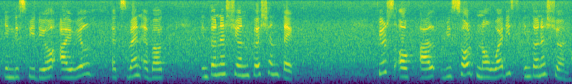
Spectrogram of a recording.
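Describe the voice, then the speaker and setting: A young woman student explaining English question tags in a class video, hesitant with frequent fillers and restarts. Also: high voice. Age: young adult. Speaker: student presenter. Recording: loud steady hiss behind voice.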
